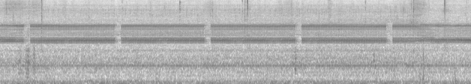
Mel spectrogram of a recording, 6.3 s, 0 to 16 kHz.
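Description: Creality Ender-3 3D printer's buzzer sounding a long, high beep, broken by a short gap about every second and a quarter. This is the alarm that the print is paused for a filament change.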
